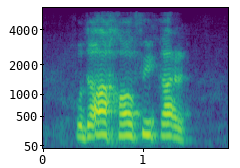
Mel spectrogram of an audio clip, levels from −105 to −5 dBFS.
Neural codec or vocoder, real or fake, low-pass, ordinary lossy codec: codec, 16 kHz, 4 kbps, FunCodec, trained on LibriTTS, 50 frames a second; fake; 5.4 kHz; AAC, 32 kbps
